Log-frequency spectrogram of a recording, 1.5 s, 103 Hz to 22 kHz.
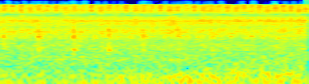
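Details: Toyota Vios that shakes at idle and needs 2–3 attempts to start in the morning. A lumpy idle with irregular thuds shows a misfire; a coil-swap test showed an ignition coil was dead, and it was to be replaced.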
